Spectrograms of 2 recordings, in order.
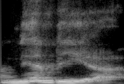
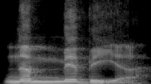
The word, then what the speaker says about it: Namibia: where I was uh nah nimbia no no I didn't say it right in the middle there's a b Namibia Namibia that's a hard one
